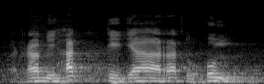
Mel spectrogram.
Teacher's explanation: Kemudian dua huruf yang sama, baik sifat maupun makhraj, ya sama karena sama hurufnya. Jadi cara membacanya itu dimasukkan huruf pertama pada huruf kedua atau ditasdidkan. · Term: idgham mutamasilain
